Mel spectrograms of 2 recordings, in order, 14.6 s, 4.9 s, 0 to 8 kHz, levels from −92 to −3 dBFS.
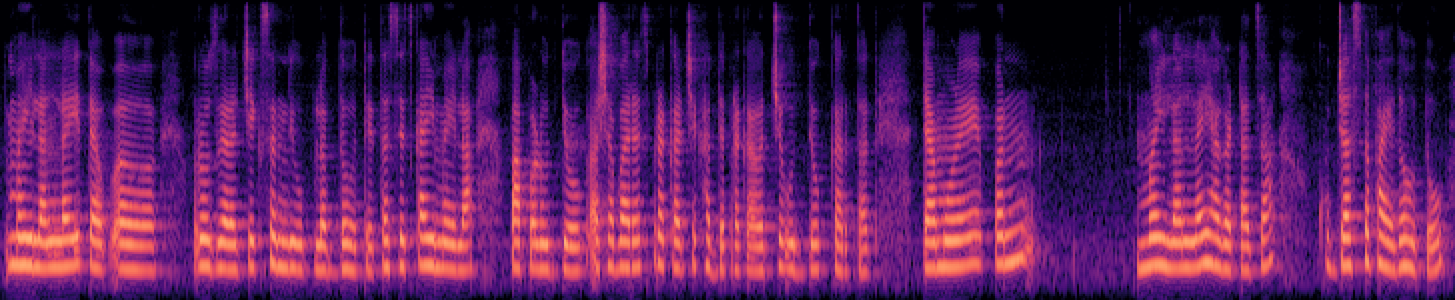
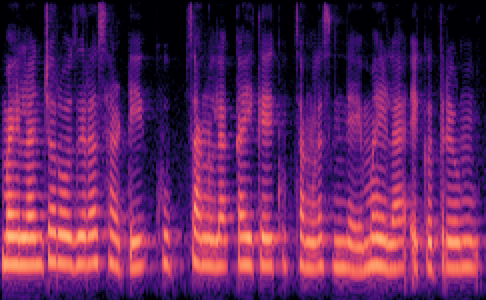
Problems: background sounds at intervals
